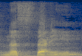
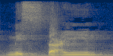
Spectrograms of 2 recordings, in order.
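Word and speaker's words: نستعين: Kita baca saja nasta'in, kata beliau membacanya dengan memberikan harakat fathah pada huruf nun. Nasta'in, ya, nasta'in. Ada bacaan lain nista'in, pakai harakat kasrah. Nista'in, ini bacaan Yahya ibn Wathan, Sulaiman bin Mihran al-A'mash, seorang tabi'i.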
